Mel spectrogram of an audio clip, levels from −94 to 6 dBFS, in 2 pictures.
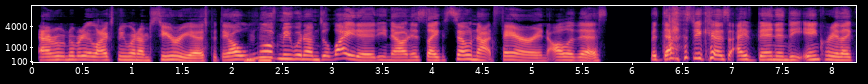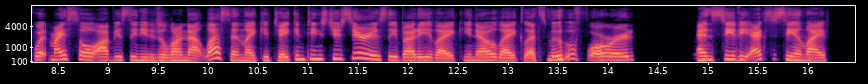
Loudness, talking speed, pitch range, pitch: -19 LUFS, 235 wpm, 195-245 Hz, 220 Hz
